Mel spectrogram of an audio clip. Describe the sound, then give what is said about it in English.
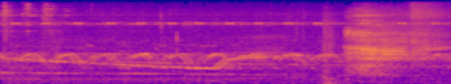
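An emergency vehicle siren wails in a repeating rising-and-falling pattern over steady traffic rumble, with a brief burst of passing road noise near the end. “There's the siren again.”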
